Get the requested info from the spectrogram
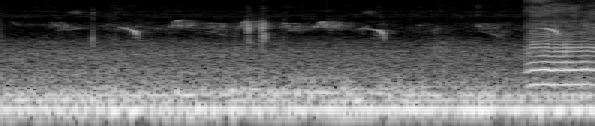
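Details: A European honey bee pollinates a dandelion, humming with a steady, low wing buzz, while faint bird chirps sound in the background.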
